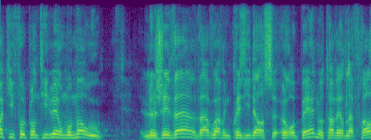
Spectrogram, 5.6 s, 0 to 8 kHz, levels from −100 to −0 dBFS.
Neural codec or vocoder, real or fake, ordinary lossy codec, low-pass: codec, 16 kHz, 4.8 kbps, FACodec; fake; none; none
